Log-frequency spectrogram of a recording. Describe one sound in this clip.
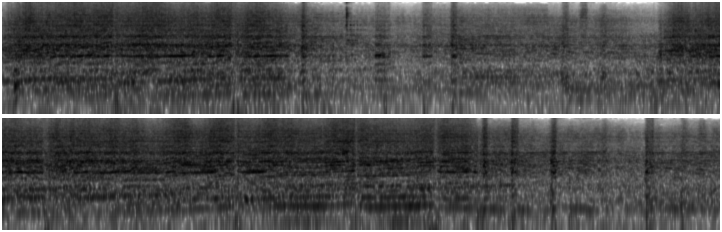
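A motorcycle engine revs high, rising and falling in pitch as gears shift.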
